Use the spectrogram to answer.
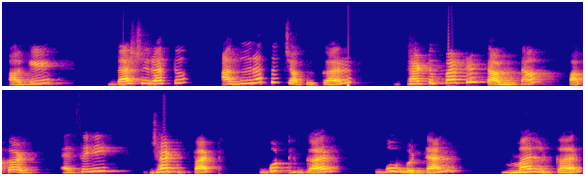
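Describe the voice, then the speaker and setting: Slow, high-pitched woman teacher, lo-fi. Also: animated. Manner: breaks words into syllables and repeats them slowly for children. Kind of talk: children's reading lesson. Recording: dull lo-fi recording.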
